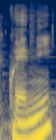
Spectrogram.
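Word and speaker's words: 괜히: Number six is quenhe. That's the spelling and you pronounce it often as queni qui.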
